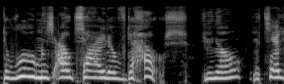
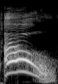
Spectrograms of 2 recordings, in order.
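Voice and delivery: high, loud hammed-up cry; mock death scream; 10 semitones higher, 6 dB louder than usual. Girl on the hammock stabbed, hammed-up loud scream. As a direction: yelp as the blade goes in.

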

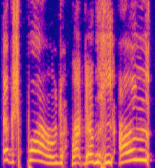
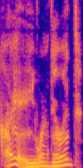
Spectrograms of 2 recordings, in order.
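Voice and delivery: deep Doctor Manhattan voice; 10 semitones lower than usual. Retold or imitated. Doctor Manhattan asks Laurie to hang out, voiced much lower. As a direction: drop the voice way down like a big blue hero.

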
